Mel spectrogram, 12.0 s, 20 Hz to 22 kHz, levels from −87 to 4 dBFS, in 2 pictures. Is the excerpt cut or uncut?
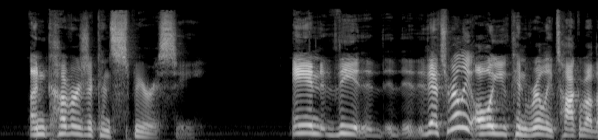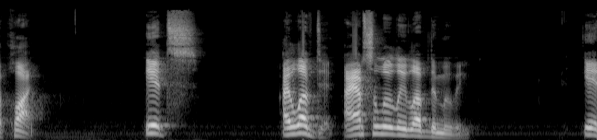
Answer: uncut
